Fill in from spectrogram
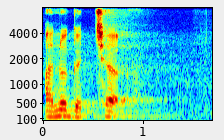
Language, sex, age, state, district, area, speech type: Sanskrit, male, 18-30, Karnataka, Dakshina Kannada, rural, read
